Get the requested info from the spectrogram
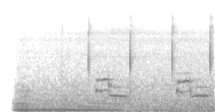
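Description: A crow gives sharp, dry clicks roughly every half second, mixed with a few short, soft whistled notes over a low indoor hum.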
